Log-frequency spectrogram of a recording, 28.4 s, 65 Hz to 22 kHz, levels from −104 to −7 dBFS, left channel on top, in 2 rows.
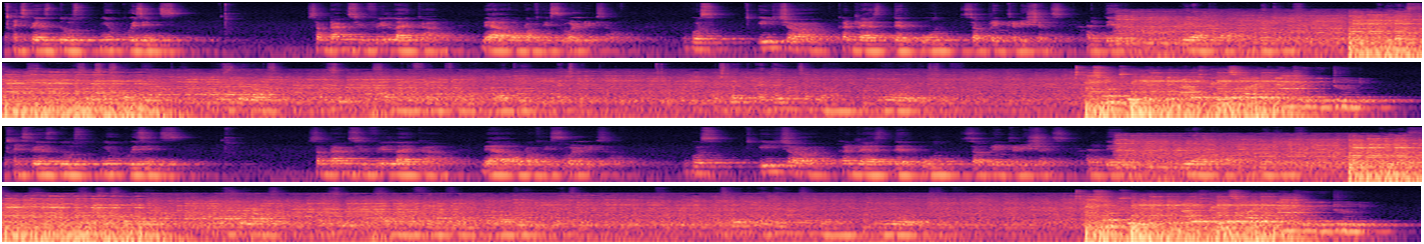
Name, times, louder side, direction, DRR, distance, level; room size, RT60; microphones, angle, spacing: voice 1, 0.0-1.7 3.1-4.4 4.8-6.2 6.8-7.1 7.5-11.4 11.7-13.2 13.7-17.0 17.3-20.1 20.7-20.8 21.3-23.6 25.5-25.6, left 1 dB, 70° left, 2 dB, 1.2 m, -31 dB
sound 1, 11.1-27.1, right 1 dB, 15° right, 1.1 m, -23 dB
voice 2, 11.3-11.9 24.9-27.8, left 1 dB, 20° left, -3 dB, 0.8 m, -26 dB
6.0 x 4.5 x 3.9 m, 1.0 s
head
